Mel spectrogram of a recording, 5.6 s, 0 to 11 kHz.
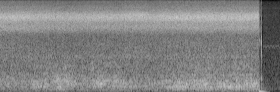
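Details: Periodical cicada, recorded in 2008, giving a continuous high-pitched hissing drone that stays level for about five seconds and then cuts off sharply into near silence.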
